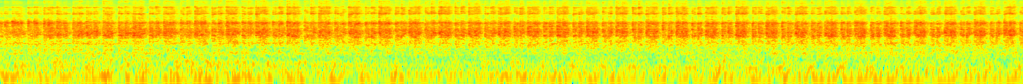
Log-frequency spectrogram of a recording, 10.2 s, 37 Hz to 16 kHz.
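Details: Ford 6.0 Powerstroke diesel at cold start with some bad injectors; cold idle with loud, uneven clatter and irregular pulsing beat, typical of several injectors misfiring.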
